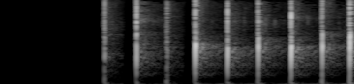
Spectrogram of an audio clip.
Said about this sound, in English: I might add some applause sound effects in post.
